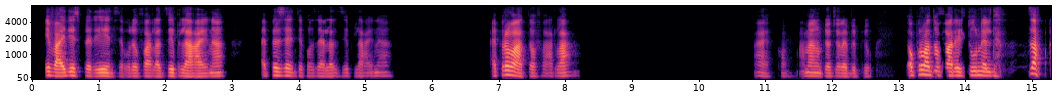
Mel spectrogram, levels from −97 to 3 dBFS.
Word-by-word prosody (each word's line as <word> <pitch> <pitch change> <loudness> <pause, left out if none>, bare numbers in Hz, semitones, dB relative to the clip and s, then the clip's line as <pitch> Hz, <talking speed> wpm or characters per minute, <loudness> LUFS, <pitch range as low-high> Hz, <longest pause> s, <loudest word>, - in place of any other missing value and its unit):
e 160 - -1
vai 135 -2 +6
di 155 - -1
esperienze. 135 -4 -2
Volevo 125 0 -8
fare 125 0 -2
la 120 -1 -5
zipline. 130 +1 +1 0.5
Hai - - -12
presente 145 -4 -3
cos'è 125 -1 -10
la 120 +2 -9
zipline? 135 +2 -15 1.5
Hai - - -7
provato 175 -6 +5
a - - -9
farla? 135 +2 -5 2.7
Ecco, 125 -2 -15
a - - -19
me 135 -1 -1
non 135 -1 -3
piacerebbe 125 -1 -7
più. 115 0 -20 0.6
Ho 165 - +1
provato 175 -1 +4
a - - -3
fare 155 -1 +4
il 145 - -3
tunnel 165 -2 0 0.5
da - - +5
130 Hz, 120 wpm, -21 LUFS, 125-145 Hz, 2.7 s, vai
